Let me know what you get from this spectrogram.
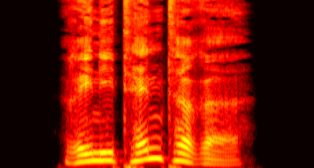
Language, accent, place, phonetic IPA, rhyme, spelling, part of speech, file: German, Germany, Berlin, [ʁeniˈtɛntəʁə], -ɛntəʁə, renitentere, adjective, De-renitentere.ogg
- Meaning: inflection of renitent: 1. strong/mixed nominative/accusative feminine singular comparative degree 2. strong nominative/accusative plural comparative degree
